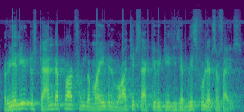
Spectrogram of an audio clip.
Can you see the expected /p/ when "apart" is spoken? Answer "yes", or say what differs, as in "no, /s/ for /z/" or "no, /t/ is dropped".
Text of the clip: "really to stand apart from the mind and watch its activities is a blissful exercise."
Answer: yes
